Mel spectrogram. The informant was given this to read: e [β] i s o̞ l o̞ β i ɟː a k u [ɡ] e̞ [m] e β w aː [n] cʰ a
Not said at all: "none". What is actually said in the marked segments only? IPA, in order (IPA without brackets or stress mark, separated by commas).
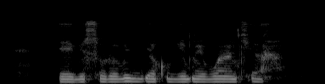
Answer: β, ɡ, m, ɲ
